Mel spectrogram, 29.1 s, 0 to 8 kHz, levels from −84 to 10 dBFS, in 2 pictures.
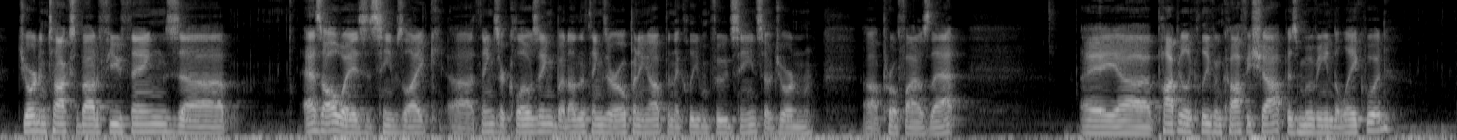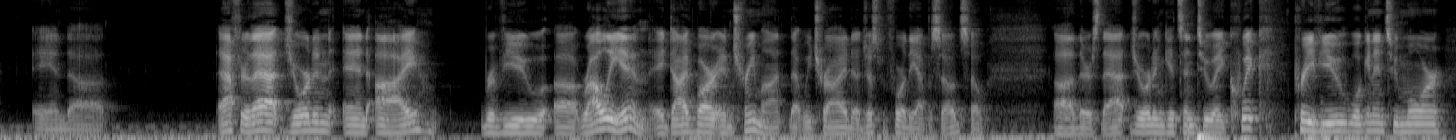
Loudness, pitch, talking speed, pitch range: -27 LUFS, 110 Hz, 165 wpm, 100-120 Hz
